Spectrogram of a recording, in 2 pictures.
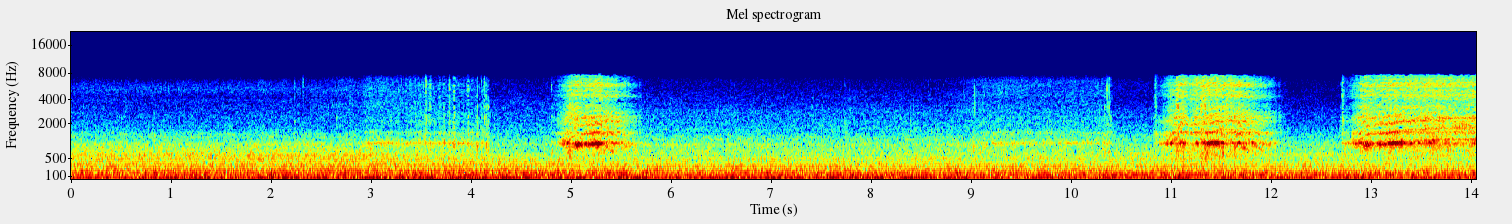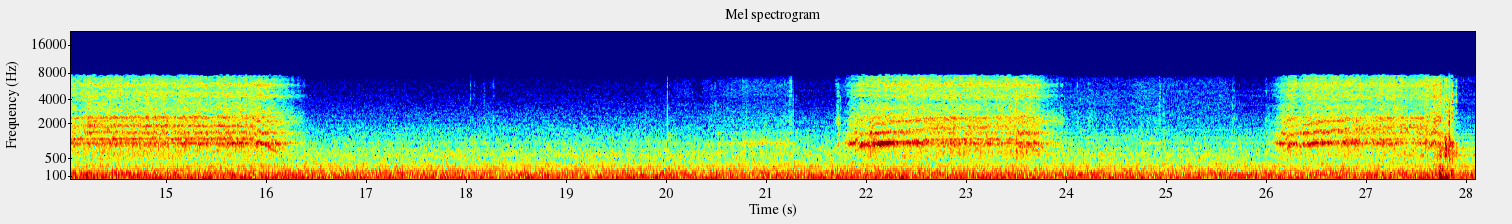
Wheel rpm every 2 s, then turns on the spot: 0, 10, 30, 0, 10, 50, 90, 150, 10, 0, 20, 110, 0, 100.
2-4 8-10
